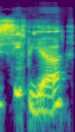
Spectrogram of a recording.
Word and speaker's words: sepia: So a couple weeks ago, I was looking for some sepia, it's actually sepia. I looked up the the pronunciation because I say it both ways, and I'm like, I'm never sure which is right.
